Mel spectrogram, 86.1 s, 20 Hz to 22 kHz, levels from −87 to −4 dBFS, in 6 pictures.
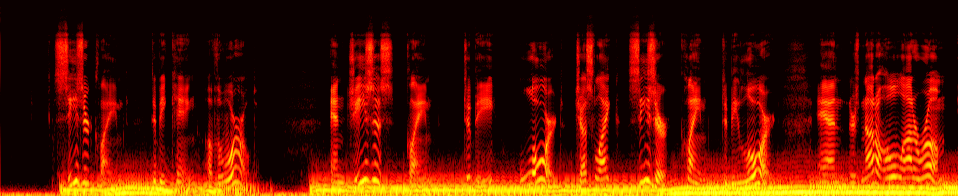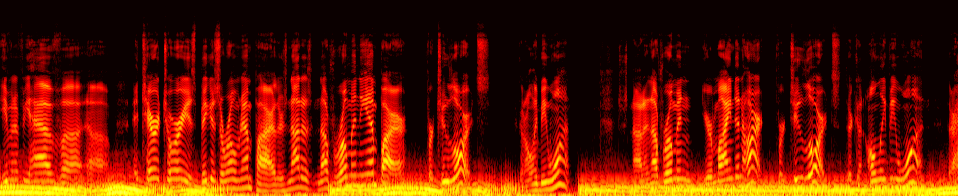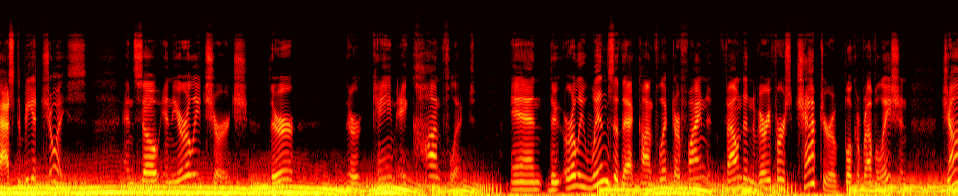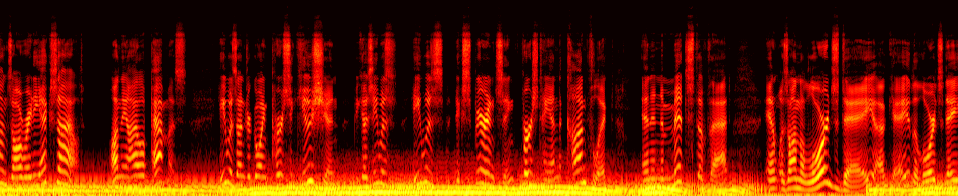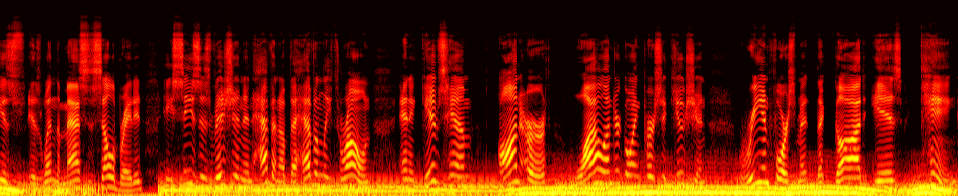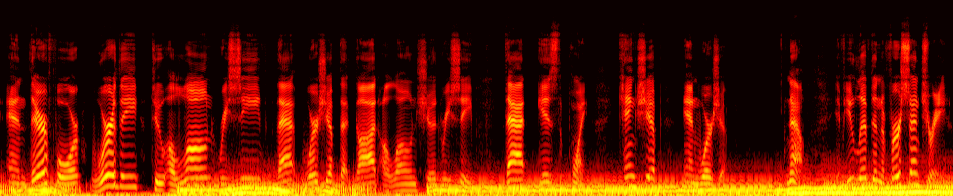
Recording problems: low rumble; loud; throughout; 5 dB below the speech

